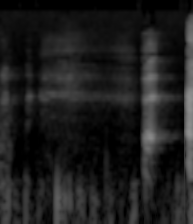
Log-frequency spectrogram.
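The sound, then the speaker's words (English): A person sneezes: a short, sharp burst of breath, followed moments later by the start of another quick explosive sound, with no talking. “Bless you.”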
